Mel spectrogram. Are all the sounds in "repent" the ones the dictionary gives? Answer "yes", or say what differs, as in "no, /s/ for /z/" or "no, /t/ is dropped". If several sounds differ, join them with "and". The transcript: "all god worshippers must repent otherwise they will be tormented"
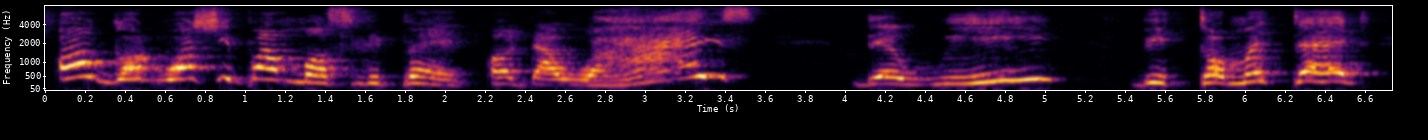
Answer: no, /t/ is dropped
